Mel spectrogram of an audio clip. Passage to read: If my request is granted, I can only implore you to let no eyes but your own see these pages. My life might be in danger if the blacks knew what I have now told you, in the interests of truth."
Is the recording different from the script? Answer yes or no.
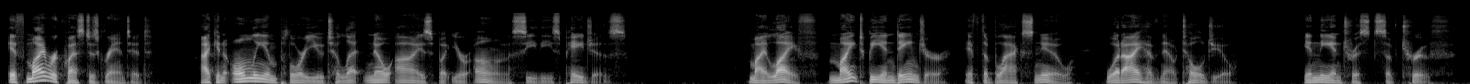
no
